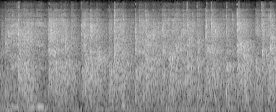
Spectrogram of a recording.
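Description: An audience in a hall applauds a person on stage steadily, a dense crackle of many hands clapping at once, fairly loud and sustained throughout with no voices standing out.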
